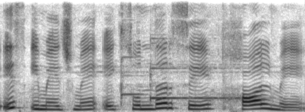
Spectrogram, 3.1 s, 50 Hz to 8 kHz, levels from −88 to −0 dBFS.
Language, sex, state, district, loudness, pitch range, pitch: Hindi, female, Madhya Pradesh, Dhar, -16 LUFS, 255-330 Hz, 270 Hz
